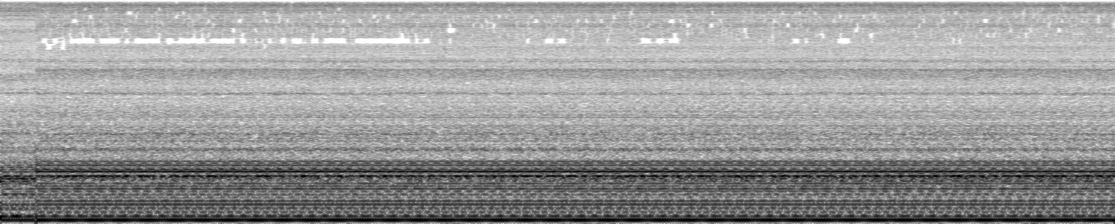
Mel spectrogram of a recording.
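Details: Two aerosol nebulizers running together: a steady, unbroken mechanical hum with a fine rapid buzz and constant loudness throughout, a normal operating sound.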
